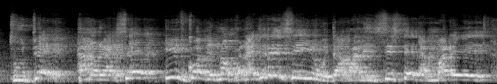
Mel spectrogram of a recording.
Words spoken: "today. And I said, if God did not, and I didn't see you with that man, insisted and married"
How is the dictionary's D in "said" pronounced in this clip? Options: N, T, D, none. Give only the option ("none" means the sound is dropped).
none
